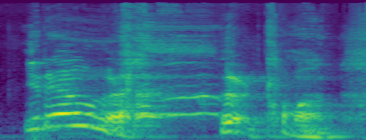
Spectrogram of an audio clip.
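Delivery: high laugh breaking through the words. Real, not acted. Vlogger laughing at the G.I. Joe panel, real laughter. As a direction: chuckle it off at how corny it is.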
